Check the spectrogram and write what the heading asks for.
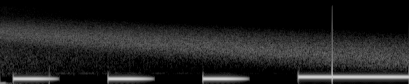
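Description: Workout interval timer countdown beeps: three short low beeps a second apart, then one longer, higher beep that marks the switch to the next exercise. Under them a whoosh falls in pitch in the background electronic music.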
